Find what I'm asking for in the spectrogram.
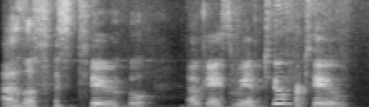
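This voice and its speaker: This is a man's voice pitched a little high, moving at a moderate pace. He's a livestreamer playing a visual novel who banters playfully with viewers and speaks to chat by name, with game music in the background.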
